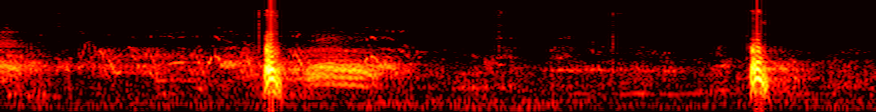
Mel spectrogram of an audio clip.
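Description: A Grey Francolin gives two sharp, harsh notes about two and a half seconds apart. A short rasping, buzzy phrase follows the first note.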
